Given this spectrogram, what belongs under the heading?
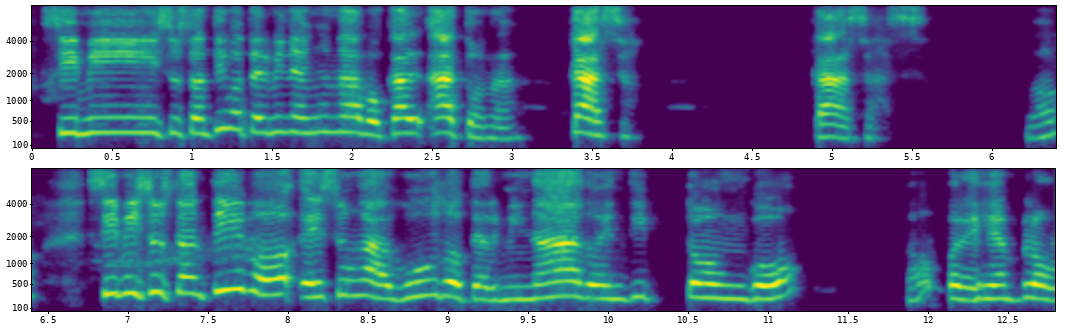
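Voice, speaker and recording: A woman teacher with a Peruvian Spanish accent giving a recorded grammar lesson, slow and deliberate, tagging almost every phrase with a question and repeating key words. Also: fairly high pitch. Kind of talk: recorded class lecture.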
